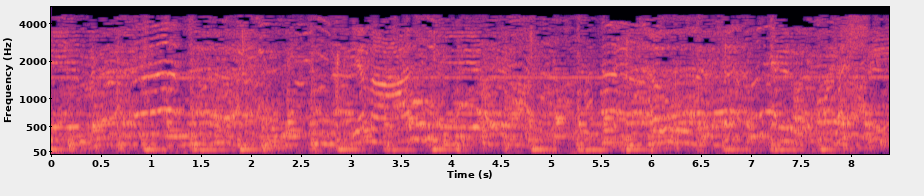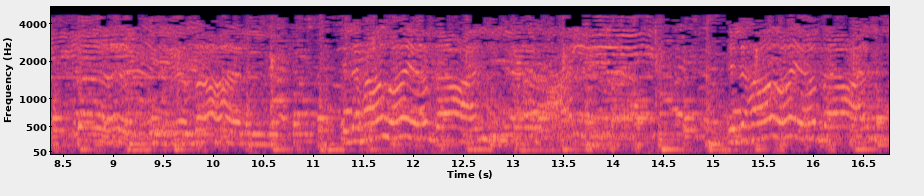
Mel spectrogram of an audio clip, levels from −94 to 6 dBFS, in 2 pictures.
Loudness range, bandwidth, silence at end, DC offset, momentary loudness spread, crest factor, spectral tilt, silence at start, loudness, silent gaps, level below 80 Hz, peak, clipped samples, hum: 1 LU; 4.9 kHz; 0 s; under 0.1%; 4 LU; 14 dB; -8 dB/octave; 0 s; -19 LUFS; none; -42 dBFS; -6 dBFS; under 0.1%; none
